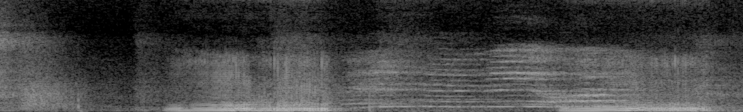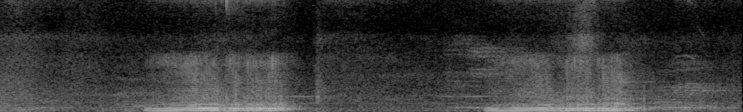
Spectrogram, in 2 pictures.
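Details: Sleeping French Bulldog snoring in a steady rhythm, a buzzy, rasping snore roughly every two seconds with quieter breathing between, each snore rough and layered.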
